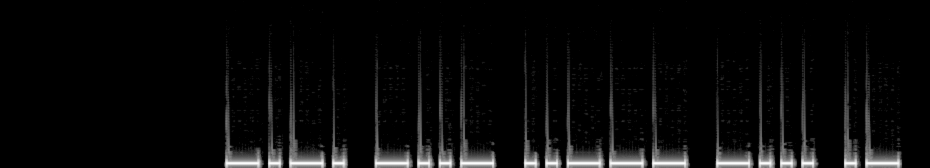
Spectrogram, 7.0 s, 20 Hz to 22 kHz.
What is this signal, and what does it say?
Morse code, heard as a keyed tone, about 15 wpm, 700 Hz. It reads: CX2BA
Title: DXCC-100 Call Signs - 5 Characters - Repeated 2x - 15wpm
